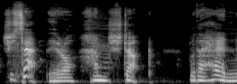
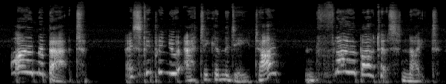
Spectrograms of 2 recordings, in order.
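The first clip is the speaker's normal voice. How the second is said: much higher, then softer bat voice; squeaky bat; 3 dB quieter than usual. A narrator's reading. Bat introducing itself to Masha, high.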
